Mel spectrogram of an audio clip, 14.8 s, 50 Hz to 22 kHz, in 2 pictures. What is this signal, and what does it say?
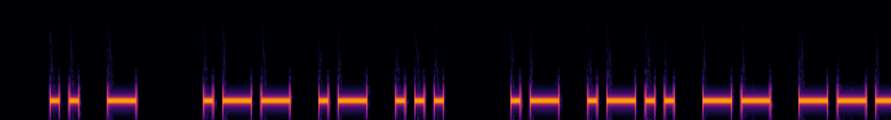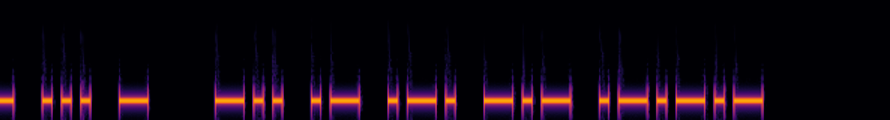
Morse code, heard as a keyed tone, about 16 wpm, 700 Hz. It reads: IT WAS ALMOST DARK.
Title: Sentences from Top 1000 Words - Review Part 4 - 15wpm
